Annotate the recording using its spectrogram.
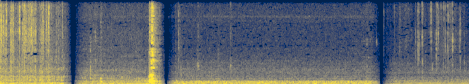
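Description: A sauce simmers and bubbles in a pan.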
